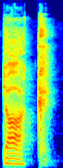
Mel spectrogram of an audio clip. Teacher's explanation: you don't hear any vibration on the k. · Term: no vibration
